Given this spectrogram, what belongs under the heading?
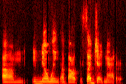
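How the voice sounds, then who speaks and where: A young woman with a low voice speaks reflectively as a podcast guest, pausing often with soft fillers. Her audio is dry and a little muffled, as if from a home call. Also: steady tone, no room sound. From Bangladesh, raised in New York City. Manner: reflective, hesitant with many fillers. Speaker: guest, actress. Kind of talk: podcast interview.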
